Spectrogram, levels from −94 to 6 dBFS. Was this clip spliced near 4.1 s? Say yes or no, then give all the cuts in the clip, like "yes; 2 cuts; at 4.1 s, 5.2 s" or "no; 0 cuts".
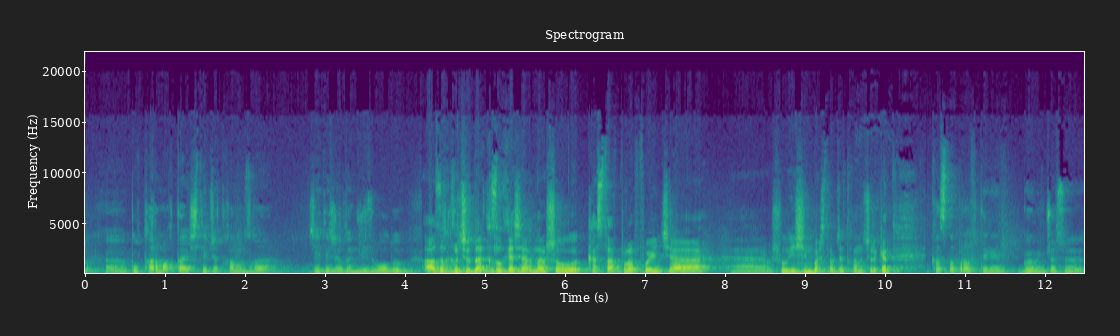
yes; 2 cuts; at 4.1 s, 10.4 s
